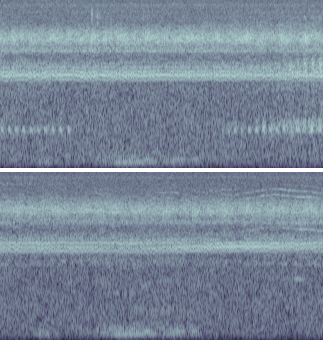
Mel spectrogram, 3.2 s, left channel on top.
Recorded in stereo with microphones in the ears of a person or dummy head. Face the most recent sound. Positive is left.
No sound to turn to.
